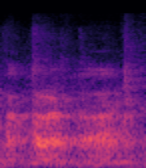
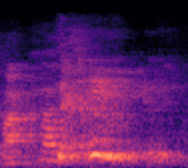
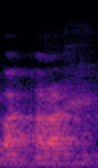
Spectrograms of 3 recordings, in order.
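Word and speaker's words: Bacharach: 근데 현행 기준으로 대형 박하라카. 박하치. 영어 발음으로 박하치라고도 하고 독일어 발음으로 박하라크. 원래 박하라카가 아니고 박하라크.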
